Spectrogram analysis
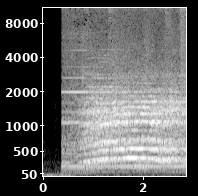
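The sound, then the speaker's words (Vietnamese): A dairy cow on a farm in the Kozaras region of northwestern Bosnia and Herzegovina lets out a single long, loud moo that begins abruptly and swells steadily, holding its drawn-out, rough tone to the end with no voices around it. “Trang trại nuôi bò sữa này không giống với bất cứ trang trại nào ở vùng Kozaras thuộc miền Tây Bắc của nước Bosnia và Herzegovina.”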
